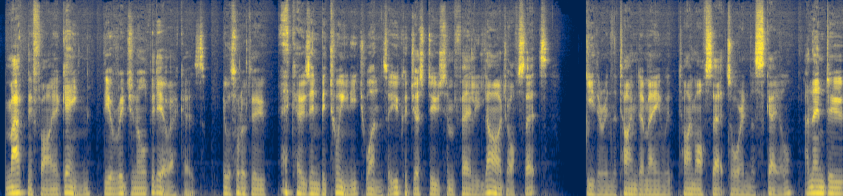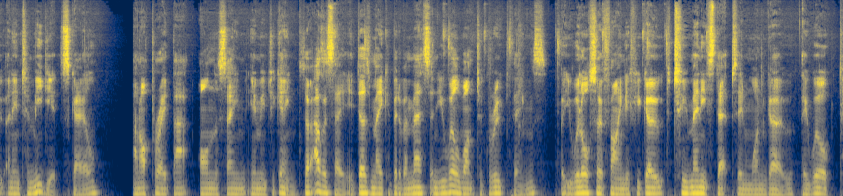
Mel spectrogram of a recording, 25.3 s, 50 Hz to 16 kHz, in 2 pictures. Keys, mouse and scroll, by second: 6.6-7.4 scroll up 1, 8.9 middle click, 16.1-16.9 scroll up 1, 17.1 middle click, 17.6 click, 20.9 shift+click.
